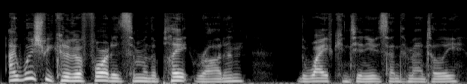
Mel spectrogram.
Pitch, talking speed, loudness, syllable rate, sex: 150 Hz, 195 wpm, -18 LUFS, 6.2 syllables/s, male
